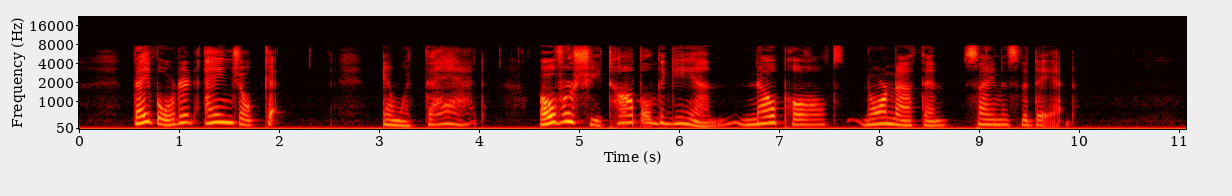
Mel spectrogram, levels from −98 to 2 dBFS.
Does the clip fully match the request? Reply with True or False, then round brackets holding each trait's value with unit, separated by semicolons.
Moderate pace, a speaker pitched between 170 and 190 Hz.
False (110 wpm; 185 Hz)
